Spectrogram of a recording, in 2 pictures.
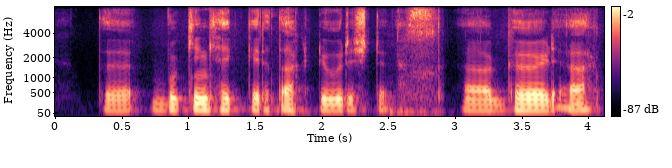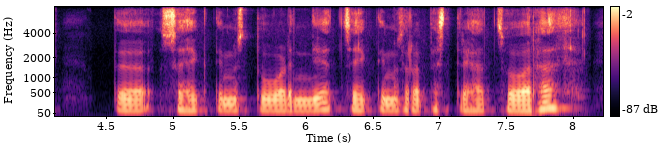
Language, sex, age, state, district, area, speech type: Kashmiri, male, 30-45, Jammu and Kashmir, Shopian, rural, spontaneous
